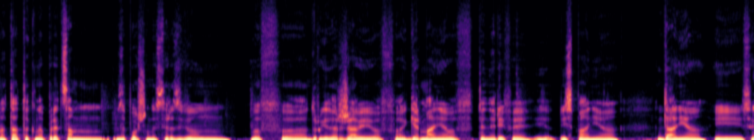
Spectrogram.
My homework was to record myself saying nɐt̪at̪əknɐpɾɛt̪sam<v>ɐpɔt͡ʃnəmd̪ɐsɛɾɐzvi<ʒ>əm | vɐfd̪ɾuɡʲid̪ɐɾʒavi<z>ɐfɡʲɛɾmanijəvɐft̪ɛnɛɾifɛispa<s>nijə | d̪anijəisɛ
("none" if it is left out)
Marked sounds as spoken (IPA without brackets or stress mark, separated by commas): z, v, v, none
